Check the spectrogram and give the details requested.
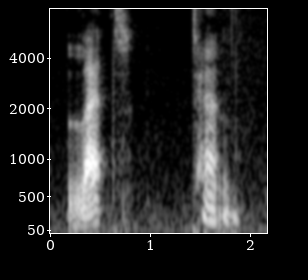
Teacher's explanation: notice how the consonants close the syllable making the vowel sound short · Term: short vowel e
